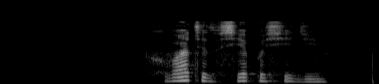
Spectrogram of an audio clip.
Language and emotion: Russian, neutral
